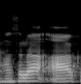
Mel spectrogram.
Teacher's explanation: हल्का सा नाक से वायु निकल रही है आवाज आ रहा है और मुख से आवाज आ रहा है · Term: अनुनासिक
